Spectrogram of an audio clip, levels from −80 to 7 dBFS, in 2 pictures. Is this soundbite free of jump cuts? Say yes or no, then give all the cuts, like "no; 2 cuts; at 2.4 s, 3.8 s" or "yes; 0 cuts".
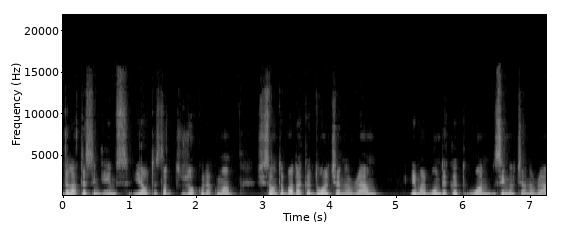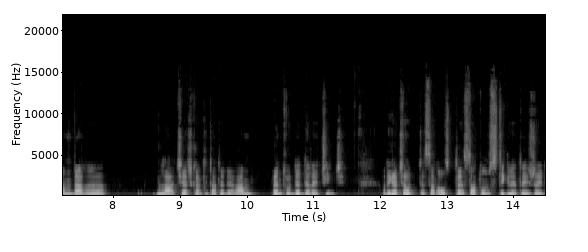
yes; 0 cuts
